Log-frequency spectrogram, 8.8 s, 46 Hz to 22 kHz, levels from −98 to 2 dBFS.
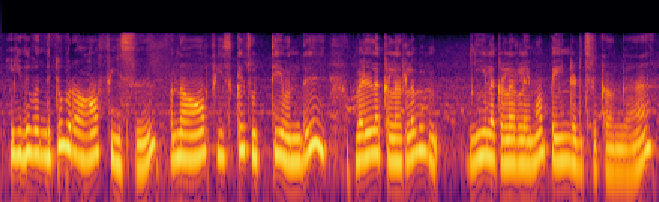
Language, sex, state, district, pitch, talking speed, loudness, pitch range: Tamil, male, Tamil Nadu, Kanyakumari, 180 Hz, 100 wpm, -13 LUFS, 160-205 Hz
